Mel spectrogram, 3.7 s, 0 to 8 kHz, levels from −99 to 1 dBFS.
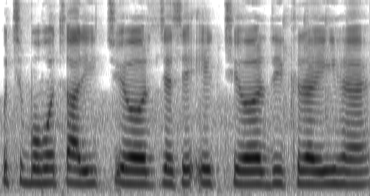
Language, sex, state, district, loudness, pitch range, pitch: Hindi, male, Punjab, Pathankot, -15 LUFS, 200-215 Hz, 205 Hz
